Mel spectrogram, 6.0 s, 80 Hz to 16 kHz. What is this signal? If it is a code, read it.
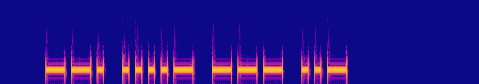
Morse code, heard as a keyed tone, about 15 wpm, 700 Hz. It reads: G4OU
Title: DXCC-100 Call Signs - 4 Characters - Repeated 3x - 15wpm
